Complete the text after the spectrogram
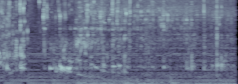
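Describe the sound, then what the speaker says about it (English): Prosecco is poured to top off a festive cocktail, a close, bubbly trickling splash with small fizzing pops, steady for a couple of seconds with no talk over it. "You top it off with Prosecco"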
